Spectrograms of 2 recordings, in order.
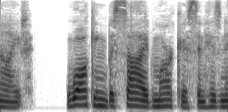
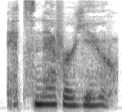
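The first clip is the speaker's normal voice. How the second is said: whisper; 3 semitones higher, 6 dB quieter than usual. Acted. Crying girl reassuring Marcus.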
